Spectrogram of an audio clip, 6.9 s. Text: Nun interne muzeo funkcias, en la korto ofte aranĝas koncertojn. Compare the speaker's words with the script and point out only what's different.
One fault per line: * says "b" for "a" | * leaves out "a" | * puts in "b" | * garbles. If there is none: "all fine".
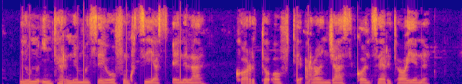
all fine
